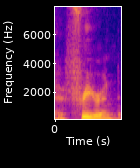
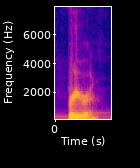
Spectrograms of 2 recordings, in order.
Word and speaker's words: Frieren: I heard it's really Freerun. Okay, Freerun. I hope that's correct.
